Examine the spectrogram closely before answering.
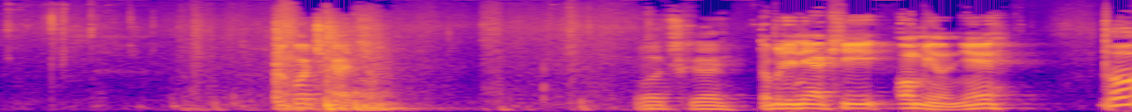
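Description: A second man answers calmly close by.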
